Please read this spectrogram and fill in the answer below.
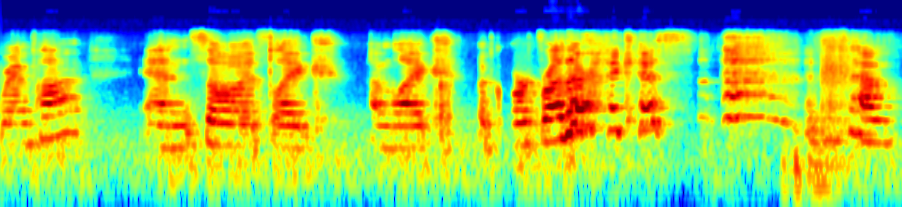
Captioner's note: laughs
